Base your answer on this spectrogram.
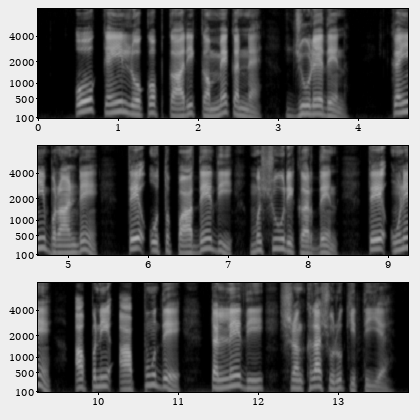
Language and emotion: Dogri, neutral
